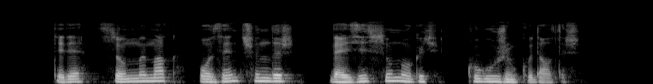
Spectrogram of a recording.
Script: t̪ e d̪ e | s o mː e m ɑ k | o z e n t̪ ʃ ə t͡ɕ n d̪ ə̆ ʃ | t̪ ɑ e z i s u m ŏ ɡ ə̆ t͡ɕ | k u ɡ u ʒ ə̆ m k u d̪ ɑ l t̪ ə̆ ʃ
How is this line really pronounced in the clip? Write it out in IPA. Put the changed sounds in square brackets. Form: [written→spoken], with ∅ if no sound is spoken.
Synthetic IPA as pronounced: t̪ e d̪ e | s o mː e m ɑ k | o z e n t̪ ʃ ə [t͡ɕ→∅] n d̪ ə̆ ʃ | [t̪→d̪] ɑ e z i s u m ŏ ɡ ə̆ t͡ɕ | k u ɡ u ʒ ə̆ m k u d̪ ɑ l t̪ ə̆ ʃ

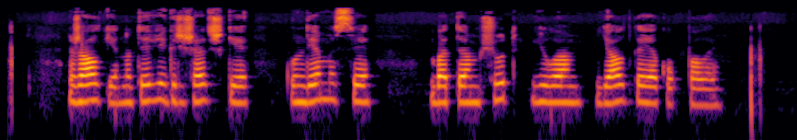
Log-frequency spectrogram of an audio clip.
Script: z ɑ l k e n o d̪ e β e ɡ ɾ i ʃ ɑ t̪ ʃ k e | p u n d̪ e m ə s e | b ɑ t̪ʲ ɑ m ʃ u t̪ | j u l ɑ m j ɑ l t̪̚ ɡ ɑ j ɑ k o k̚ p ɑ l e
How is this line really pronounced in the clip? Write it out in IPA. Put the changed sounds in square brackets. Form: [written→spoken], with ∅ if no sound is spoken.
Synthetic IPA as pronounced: [z→ʒ] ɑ l k e n o [d̪→t̪] e β e ɡ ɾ i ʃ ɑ t̪ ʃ k e | [p→k] u n d̪ e m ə s e | b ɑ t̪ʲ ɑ m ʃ u t̪ | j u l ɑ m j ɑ l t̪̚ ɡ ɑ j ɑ k o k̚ p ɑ l e

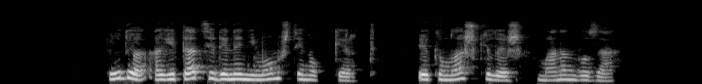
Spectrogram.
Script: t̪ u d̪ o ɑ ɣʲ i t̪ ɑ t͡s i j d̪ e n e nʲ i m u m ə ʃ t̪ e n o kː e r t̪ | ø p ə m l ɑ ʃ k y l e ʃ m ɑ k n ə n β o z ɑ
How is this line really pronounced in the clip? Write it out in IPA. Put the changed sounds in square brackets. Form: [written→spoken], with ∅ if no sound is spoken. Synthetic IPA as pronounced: t̪ u d̪ o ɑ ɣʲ i t̪ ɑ t͡s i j d̪ e n e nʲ i m [u→o] m ə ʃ t̪ e n o kː e r t̪ | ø [p→k] ə m l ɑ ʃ k y l e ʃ m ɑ [k→∅] n ə n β o z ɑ

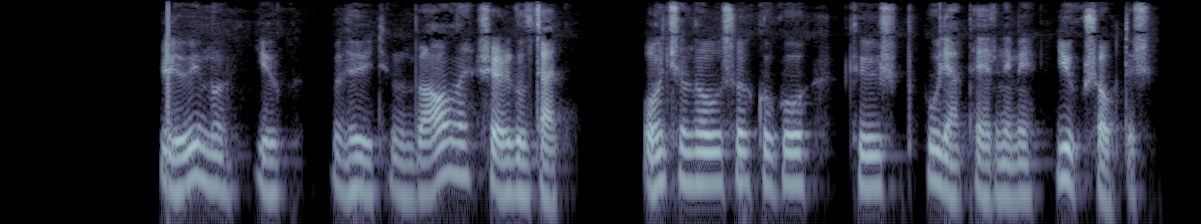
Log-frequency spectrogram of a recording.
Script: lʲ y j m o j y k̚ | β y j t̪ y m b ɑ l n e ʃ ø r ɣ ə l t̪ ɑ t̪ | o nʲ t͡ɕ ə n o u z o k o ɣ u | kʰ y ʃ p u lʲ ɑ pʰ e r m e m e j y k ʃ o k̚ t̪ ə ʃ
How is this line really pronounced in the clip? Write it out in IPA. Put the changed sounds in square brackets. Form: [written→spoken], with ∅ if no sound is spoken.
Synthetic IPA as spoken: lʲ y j m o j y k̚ | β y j t̪ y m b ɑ l n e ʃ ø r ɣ ə l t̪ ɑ t̪ | o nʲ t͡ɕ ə n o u [z→s] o k o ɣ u | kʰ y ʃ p u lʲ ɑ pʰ e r [m→n] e m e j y k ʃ o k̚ t̪ ə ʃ

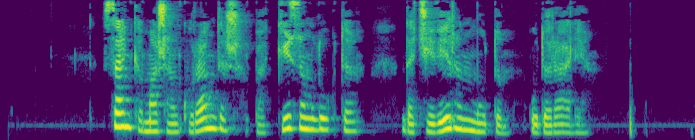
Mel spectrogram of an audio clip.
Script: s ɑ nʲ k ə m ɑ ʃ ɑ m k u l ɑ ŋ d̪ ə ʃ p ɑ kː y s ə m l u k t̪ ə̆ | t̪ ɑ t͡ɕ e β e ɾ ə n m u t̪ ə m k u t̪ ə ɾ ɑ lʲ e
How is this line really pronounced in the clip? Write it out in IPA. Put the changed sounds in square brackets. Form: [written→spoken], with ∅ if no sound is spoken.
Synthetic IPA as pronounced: s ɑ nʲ k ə m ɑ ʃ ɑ m k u [l→ɾ] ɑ ŋ d̪ ə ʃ p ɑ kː y [s→z] ə m l u k t̪ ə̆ | [t̪→d̪] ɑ t͡ɕ e β e ɾ ə n m u t̪ ə m k u [t̪→d̪] ə ɾ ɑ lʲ e

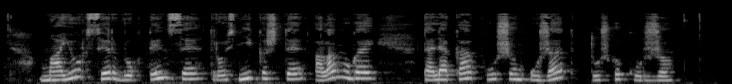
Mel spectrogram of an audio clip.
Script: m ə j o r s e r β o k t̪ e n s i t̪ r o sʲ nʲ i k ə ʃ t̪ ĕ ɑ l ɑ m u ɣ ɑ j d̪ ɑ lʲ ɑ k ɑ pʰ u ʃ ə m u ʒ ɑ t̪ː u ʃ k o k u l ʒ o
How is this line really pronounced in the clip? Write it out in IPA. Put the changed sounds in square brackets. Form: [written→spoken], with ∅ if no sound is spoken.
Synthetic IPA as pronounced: m [ə→ɑ] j o r s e r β o k t̪ e n s [i→e] t̪ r o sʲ nʲ i k ə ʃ t̪ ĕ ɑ l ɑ m [u→o] ɣ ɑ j [d̪→t̪] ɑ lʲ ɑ k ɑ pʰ u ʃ ə m u ʒ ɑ t̪ː u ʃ k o k u [l→r] ʒ o

